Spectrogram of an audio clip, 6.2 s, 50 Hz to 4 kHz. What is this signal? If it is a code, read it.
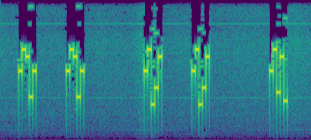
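Five-tone selective call (ZVEI), heard as quick runs of five tones, tones of about 70 ms. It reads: 88038 88038 88150 88150 88402
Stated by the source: ZVEI five-tone call received by SDR.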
